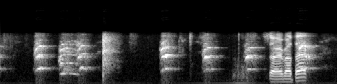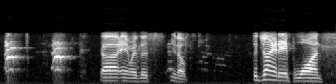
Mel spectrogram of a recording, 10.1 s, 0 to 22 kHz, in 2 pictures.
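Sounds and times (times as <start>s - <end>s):
dogs barking: 0.0s - 1.6s, 2.4s - 6.4s
speech: 4.0s - 4.7s, 6.6s - 8.0s, 8.8s - 10.0s.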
